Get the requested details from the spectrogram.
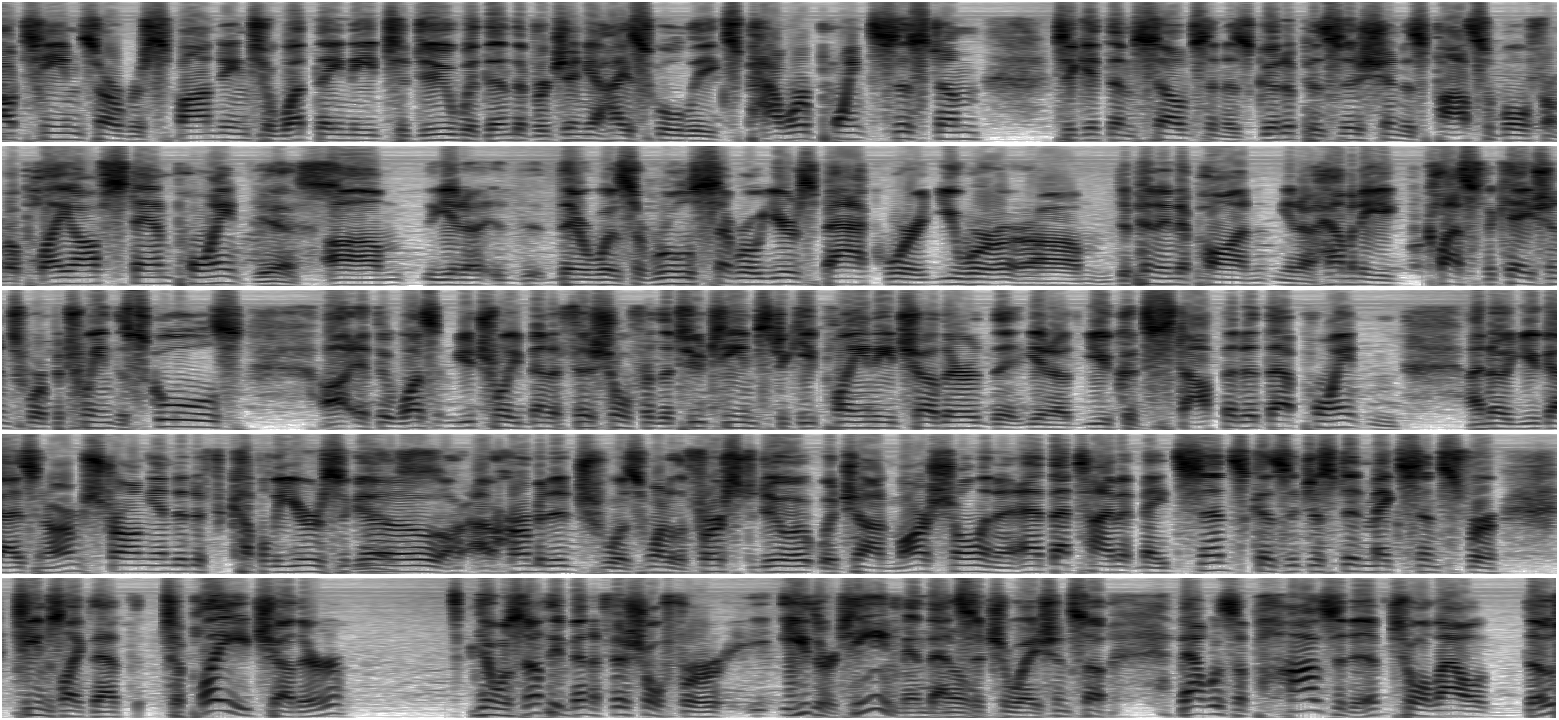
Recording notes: Recorded live at Sports Page Grille Ashland, as heard live on 102.9 The Mater.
